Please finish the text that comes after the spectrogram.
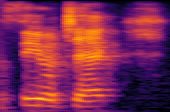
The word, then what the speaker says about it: Theotek: You can find us by searching for Theotek. By the way, that's Theo as in theology, Theo, T-H-E-O, and T-E-K, not C-K, C-H, but T-E-K at the end of it.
